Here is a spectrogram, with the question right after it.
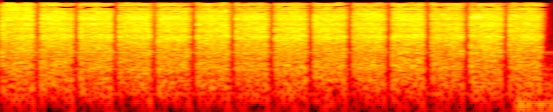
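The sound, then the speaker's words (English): Loud, steady radio static hisses across the whole clip, broken by quick regular dips that give it a pulsing, popping rhythm. No voices. “Just the popping and hissing.”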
